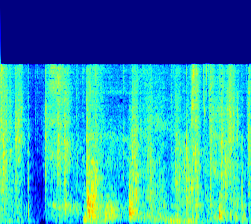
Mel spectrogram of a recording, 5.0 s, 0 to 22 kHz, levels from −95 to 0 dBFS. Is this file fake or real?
fake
